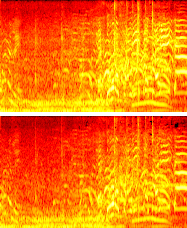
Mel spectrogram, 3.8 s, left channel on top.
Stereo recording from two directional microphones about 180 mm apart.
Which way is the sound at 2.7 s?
70° right (ahead or behind).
